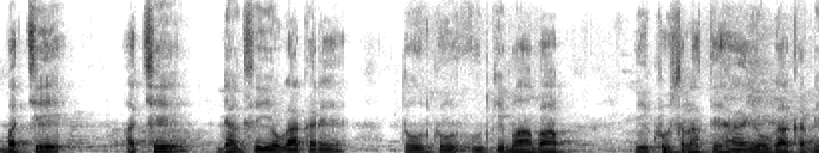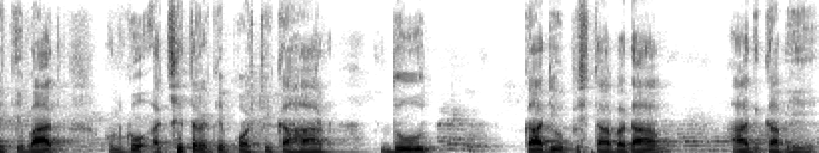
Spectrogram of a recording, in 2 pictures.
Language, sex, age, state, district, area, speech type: Hindi, male, 60+, Uttar Pradesh, Chandauli, urban, spontaneous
